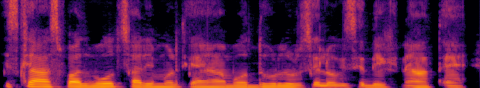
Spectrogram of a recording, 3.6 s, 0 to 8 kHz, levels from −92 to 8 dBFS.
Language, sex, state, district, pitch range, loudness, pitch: Hindi, male, Uttar Pradesh, Etah, 130-145 Hz, -20 LUFS, 135 Hz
